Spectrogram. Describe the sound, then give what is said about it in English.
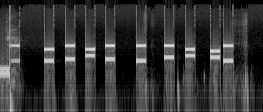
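Telephone keypad dialing a number: a quick, evenly spaced series of many short, loud two-tone beeps, heard alone with silence between each press. “Dial it.”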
